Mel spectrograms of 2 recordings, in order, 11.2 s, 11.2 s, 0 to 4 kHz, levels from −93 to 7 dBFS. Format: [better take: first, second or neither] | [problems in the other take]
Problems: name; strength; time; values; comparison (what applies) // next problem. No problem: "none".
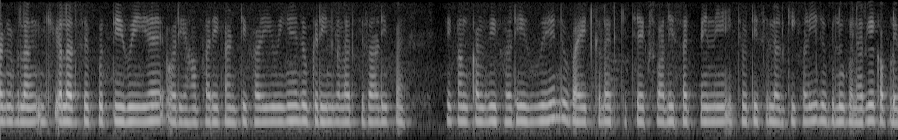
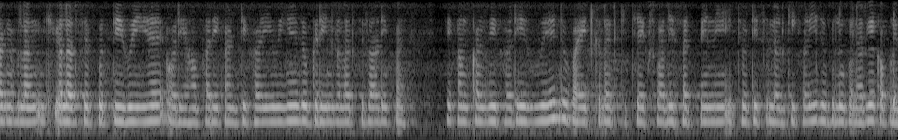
first | room echo; dies away in 0.8 s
